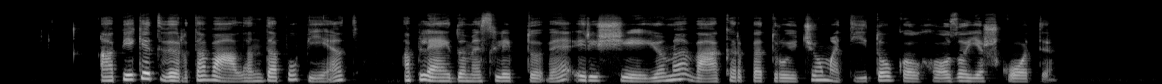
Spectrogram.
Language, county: Lithuanian, Marijampolė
